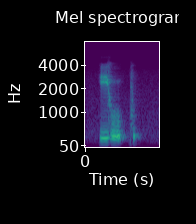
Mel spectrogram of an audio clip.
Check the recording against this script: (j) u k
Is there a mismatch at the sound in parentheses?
no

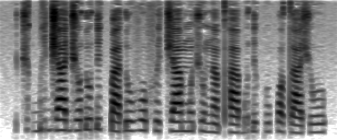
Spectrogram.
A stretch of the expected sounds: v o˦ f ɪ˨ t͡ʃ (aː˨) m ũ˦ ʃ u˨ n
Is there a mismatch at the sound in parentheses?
yes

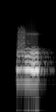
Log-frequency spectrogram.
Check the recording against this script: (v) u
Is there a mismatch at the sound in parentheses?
no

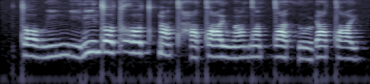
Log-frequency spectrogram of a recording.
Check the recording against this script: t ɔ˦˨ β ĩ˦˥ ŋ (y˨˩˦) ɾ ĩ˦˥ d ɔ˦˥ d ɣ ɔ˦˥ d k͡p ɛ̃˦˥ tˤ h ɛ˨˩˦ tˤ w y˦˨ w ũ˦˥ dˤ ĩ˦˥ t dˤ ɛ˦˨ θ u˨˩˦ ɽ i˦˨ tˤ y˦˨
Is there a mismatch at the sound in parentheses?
yes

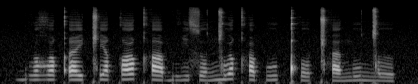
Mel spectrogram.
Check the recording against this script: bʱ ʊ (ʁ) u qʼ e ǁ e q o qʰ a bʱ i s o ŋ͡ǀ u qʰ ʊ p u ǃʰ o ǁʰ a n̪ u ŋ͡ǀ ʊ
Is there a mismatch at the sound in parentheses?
no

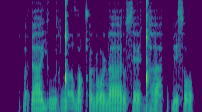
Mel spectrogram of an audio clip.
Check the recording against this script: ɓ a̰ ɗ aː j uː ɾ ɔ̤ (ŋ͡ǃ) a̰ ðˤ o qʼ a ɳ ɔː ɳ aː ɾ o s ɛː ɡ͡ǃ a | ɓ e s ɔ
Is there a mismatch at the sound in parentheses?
no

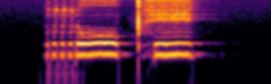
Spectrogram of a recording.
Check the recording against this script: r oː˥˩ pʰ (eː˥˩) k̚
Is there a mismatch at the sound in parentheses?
no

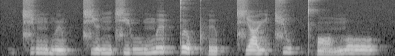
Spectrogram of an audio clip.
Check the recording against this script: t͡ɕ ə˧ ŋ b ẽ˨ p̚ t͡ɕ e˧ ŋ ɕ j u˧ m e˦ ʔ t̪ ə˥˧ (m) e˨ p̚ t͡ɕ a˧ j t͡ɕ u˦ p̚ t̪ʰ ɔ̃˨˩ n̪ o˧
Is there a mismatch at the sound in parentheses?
yes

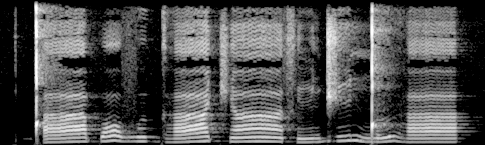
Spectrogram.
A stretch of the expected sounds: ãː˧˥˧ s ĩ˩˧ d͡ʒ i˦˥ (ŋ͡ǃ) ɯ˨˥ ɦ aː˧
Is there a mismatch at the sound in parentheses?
no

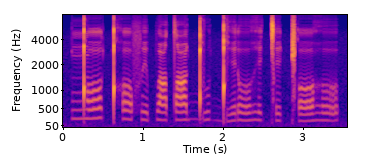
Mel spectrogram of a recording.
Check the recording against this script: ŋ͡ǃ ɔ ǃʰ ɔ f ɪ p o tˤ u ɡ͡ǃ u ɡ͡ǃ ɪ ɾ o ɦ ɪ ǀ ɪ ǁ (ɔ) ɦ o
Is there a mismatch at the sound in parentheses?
no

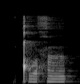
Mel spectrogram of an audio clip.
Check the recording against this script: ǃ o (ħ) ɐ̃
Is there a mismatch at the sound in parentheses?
no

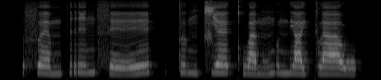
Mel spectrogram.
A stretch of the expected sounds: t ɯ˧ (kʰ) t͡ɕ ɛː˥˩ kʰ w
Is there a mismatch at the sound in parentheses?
yes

